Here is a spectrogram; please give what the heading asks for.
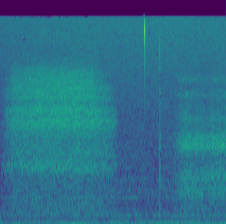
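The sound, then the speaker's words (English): A slow, deep breath drawn in as a long, airy rush, then after a brief pause the start of a breath let out. Both are soft, broad and breathy, with no talk. “Just take a deep breath.”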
